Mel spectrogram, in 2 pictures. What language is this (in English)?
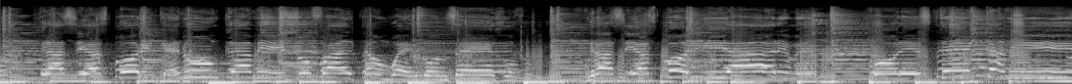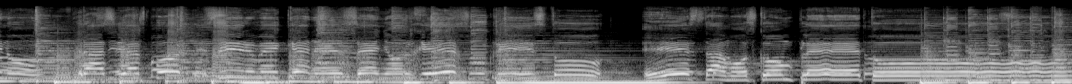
Spanish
